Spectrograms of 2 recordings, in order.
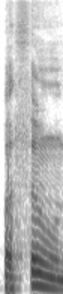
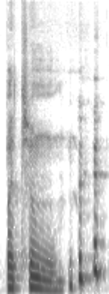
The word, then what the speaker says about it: Bethune: i didn't see what you were saying bethune okay bethune that does sound better i always say platoon thinking it's supposed to be silent so rochelle says yes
